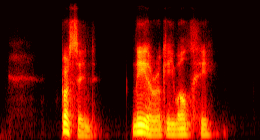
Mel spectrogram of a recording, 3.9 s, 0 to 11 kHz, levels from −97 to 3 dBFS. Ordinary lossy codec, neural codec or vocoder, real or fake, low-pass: Opus, 32 kbps; codec, 16 kHz, 0.8 kbps, ZipCodec; fake; 7.2 kHz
